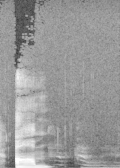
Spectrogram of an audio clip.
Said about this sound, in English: Sorry, I've got a cat here who's caught on my lap and she's mad and she's not happy. Hold on a minute. You're stuck, honey. There you go. Okay. She was a stray cat and she decided to go on my lap, and sometimes she just gets really scared.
